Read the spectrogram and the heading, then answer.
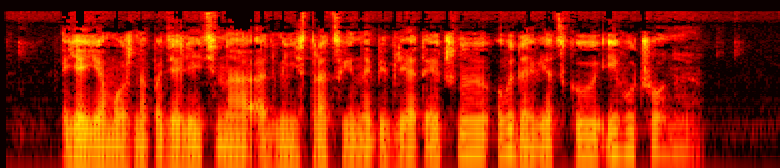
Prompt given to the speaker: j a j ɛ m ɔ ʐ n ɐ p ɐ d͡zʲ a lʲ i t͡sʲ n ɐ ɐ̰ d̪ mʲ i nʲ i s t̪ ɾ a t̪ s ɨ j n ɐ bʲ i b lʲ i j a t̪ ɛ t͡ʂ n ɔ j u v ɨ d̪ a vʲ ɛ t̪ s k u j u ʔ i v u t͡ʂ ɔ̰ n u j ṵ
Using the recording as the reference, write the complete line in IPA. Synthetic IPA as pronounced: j a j ɛ m ɔ ʐ n ɐ p ɐ d͡zʲ a lʲ i t͡sʲ n ɐ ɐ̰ d̪ mʲ i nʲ i s t̪ ɾ a t̪ s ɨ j n ɐ bʲ i b lʲ i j a t̪ ɛ t͡ʂ n u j u v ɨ d̪ a vʲ ɛ t̪ s k u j u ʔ i v u t͡ʂ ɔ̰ n u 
